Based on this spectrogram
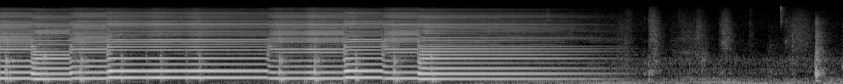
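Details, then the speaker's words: Micromoog monophonic synthesizer after repair (bad chip IC302 replaced, improperly connected audio ground and barely connected power cord fixed): clean steady notes stepping up and down, no crackle, hum, whine or dropouts; output normal. "so to sum it up i had an improperly connected audio ground i had the one bad chip and i had a power cord that was barely connected so all that stuff combined uh is now fixed"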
